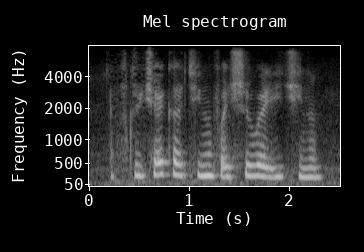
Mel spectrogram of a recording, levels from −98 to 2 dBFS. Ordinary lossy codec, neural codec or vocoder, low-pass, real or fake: Opus, 24 kbps; codec, 16 kHz in and 24 kHz out, 1 kbps, XY-Tokenizer; 7.2 kHz; fake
